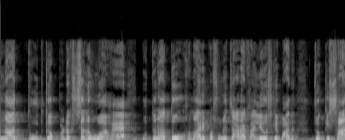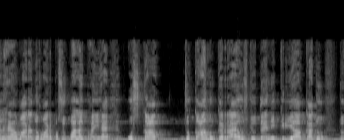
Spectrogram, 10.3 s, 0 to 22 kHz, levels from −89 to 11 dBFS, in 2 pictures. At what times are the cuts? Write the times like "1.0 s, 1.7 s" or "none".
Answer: none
